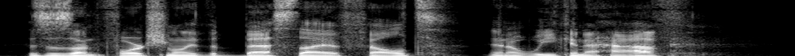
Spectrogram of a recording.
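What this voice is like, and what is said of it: Rough, unwell-sounding voice. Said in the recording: “if you can hear my voice, that's not a good sign ... he sounds terrible”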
